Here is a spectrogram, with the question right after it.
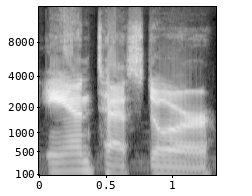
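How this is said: It is said with a Midwestern American accent. The speaker calls it wrong. "because I'm from the middle of America"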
